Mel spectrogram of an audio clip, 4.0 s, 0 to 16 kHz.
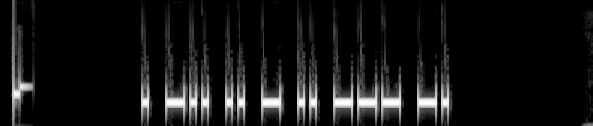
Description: Morse code, heard as a keyed tone, about 30 wpm, 700 Hz. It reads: EDITION
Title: Sets of 5 Words - New Word Drill - 30wpm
